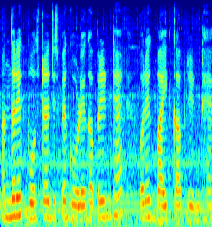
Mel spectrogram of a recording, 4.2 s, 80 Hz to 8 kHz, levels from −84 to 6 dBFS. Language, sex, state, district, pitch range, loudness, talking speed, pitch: Hindi, female, Haryana, Charkhi Dadri, 185-215 Hz, -18 LUFS, 210 wpm, 200 Hz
